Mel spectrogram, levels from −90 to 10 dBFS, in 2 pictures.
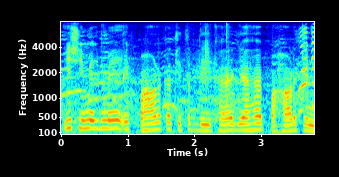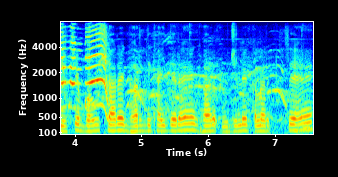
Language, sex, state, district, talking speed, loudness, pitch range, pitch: Hindi, male, Haryana, Jhajjar, 195 wpm, -17 LUFS, 150-185 Hz, 160 Hz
